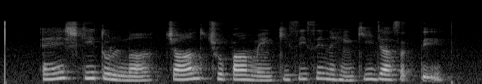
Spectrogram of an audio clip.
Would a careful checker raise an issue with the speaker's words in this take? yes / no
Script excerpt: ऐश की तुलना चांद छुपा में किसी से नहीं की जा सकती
no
